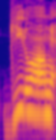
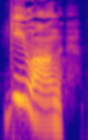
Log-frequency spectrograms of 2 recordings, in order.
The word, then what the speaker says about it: Geelong: which actually isn't pronounced with a hard G like Geelong, but a soft G like Geelong, or actually, as Kitty puts it, quote, think Jesus or giraffe, but without the stresses, end quote.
